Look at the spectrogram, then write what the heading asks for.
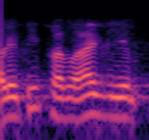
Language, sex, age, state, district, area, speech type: Manipuri, male, 60+, Manipur, Imphal East, rural, conversation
